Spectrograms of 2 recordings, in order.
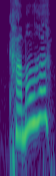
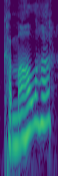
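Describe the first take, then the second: First: Kamala stressed on the first syllable, KAH-muh-luh; first pronunciation option. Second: Kamala stressed on the middle syllable, kuh-MAH-luh; alternative pronunciation. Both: Shown as a demonstration. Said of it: "How does she pronounce her name".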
